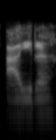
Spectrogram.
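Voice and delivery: "aire" with Spanish ai and tapped r; read as in Spanish. Shown as a demonstration. Teacher showing learners' reading, Spanish-style pronunciation. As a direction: say "aire" as Spanish spelling reads. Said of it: "como se lee en español".

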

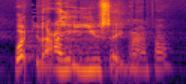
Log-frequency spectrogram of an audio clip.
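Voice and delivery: put-on high, surprised little girl asking; small child, high and searching. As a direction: sound like a five-year-old catching you out. Little girl voiced in story.

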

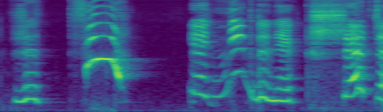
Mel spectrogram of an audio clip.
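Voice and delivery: high, loud indignant denial; indignant shout. Acted. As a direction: shout that you never shout.

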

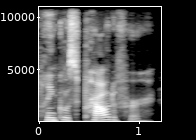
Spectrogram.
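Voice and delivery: ordinary delivery, nothing marked

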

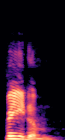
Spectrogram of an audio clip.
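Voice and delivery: "Feed 'em" for freedom, the r dropped; child's mispronunciation. A narrator's reading. Little girl answering the policeman, mispronouncing freedom as "Feed 'em". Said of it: "She couldn't even pronounce it".

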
